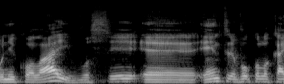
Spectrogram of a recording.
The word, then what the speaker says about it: Nicolaj: O J, ele tem um som de I, pronuncia como I.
